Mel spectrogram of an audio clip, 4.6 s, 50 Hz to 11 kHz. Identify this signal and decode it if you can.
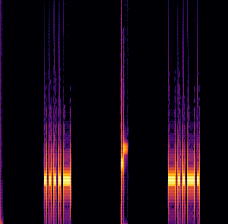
Morse code, heard as a keyed tone, about 25 wpm, 700 Hz. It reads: 4 /
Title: Single Character (Letter:Number:Punctuation:Prosign) Alt 25wpm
